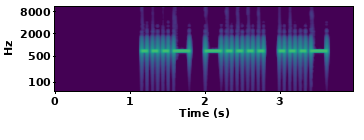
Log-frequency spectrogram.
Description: Morse code, heard as a keyed tone, about 17 wpm, 700 Hz. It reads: V6V
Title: All Cut Numbers - 3-Digit 17wpm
